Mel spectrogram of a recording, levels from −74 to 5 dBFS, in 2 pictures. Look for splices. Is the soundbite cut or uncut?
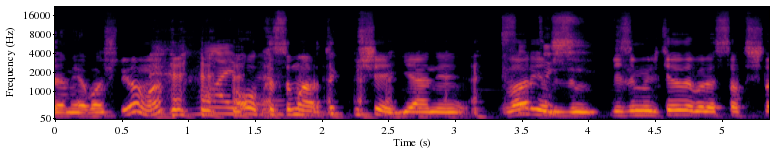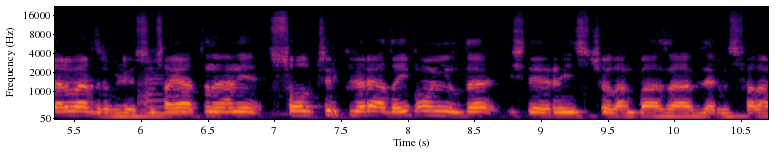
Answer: cut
